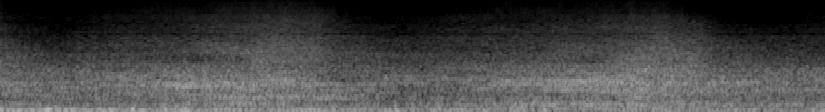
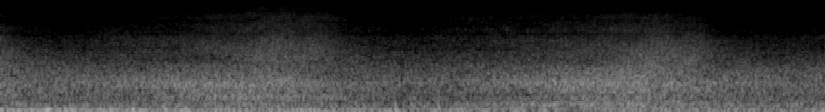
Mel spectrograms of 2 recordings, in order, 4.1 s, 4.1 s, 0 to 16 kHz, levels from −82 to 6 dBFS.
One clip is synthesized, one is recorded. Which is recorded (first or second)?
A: second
